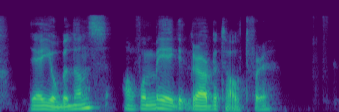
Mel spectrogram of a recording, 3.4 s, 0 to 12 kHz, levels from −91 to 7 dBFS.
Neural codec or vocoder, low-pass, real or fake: codec, 16 kHz, 1 kbps, X-Codec, HuBERT features, trained on LibriSpeech; 7.2 kHz; fake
